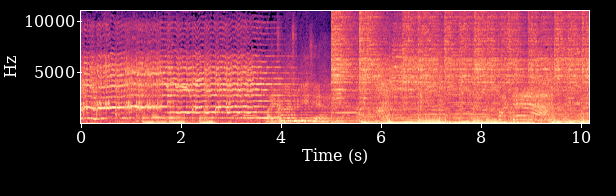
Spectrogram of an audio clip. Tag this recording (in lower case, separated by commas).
psychedelic rock, bass guitar, percussion, rock music, music, guitar, speech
